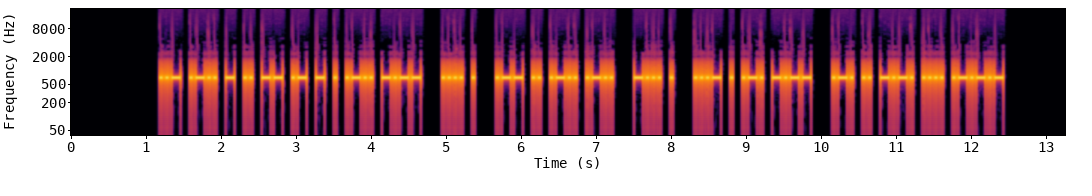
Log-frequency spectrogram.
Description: Morse code, heard as a keyed tone, about 28 wpm, 700 Hz. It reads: ULTIMATELY HE WILL BE VERY RICH.
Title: Sentences from Top 1200 Words 30wpm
